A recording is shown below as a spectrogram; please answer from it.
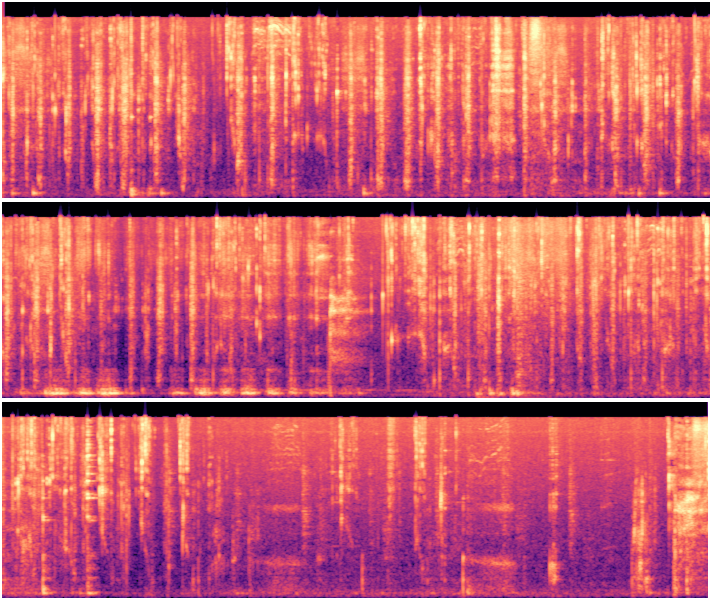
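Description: Close-miked chewing and biting of food: steady crisp crunching and wet mouth clicks, with a stretch of deeper thuds around the middle.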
